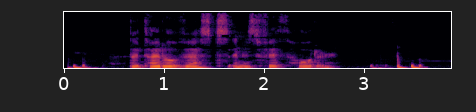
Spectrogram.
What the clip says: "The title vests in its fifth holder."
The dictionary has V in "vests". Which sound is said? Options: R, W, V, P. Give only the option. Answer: V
